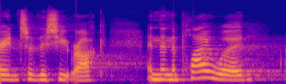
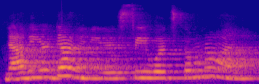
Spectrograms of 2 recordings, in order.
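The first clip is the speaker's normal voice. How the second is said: higher-pitched, lightly voiced imitation of her; imitated project manager; 4 semitones higher, 4 dB quieter than usual. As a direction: playfully speak for her in a raised pitch. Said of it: "She's like".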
